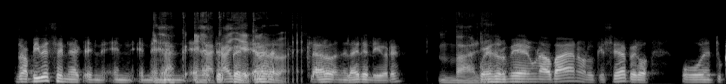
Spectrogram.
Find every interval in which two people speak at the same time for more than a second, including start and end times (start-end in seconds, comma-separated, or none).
1.5-2.9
